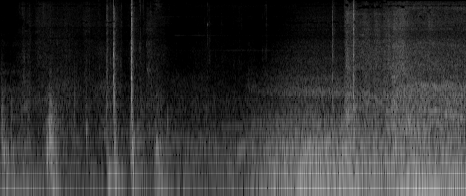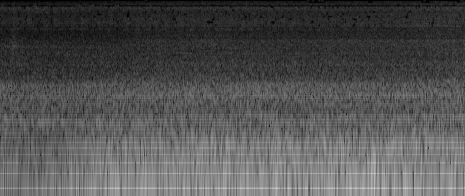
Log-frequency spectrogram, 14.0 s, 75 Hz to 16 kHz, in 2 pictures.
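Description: A few sharp clicks, then a 2016 Mercedes-Benz B180d (W246) four-cylinder diesel engine starts about four seconds in and settles to a steady idle. This is the first start after an oil and filter change.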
